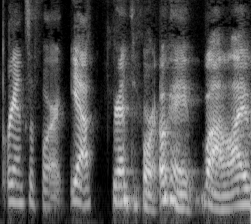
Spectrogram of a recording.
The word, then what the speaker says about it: Branciforte: Branciforte.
